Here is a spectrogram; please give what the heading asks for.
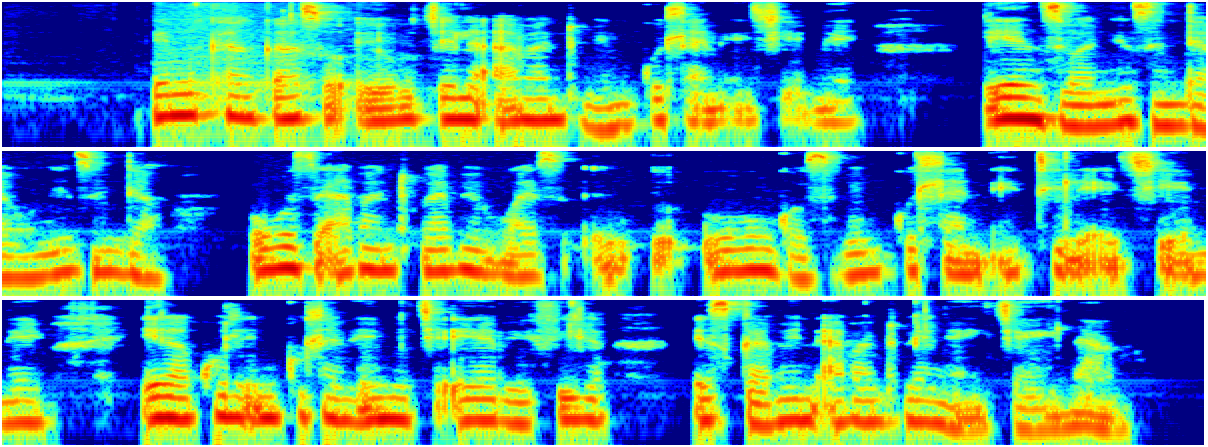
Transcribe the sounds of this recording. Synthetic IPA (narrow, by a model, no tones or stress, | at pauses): emikʰaŋkʼasɔ̰ʔɛ̰joɣut͡ʃʼɛla̰ʔa̰βantʼuŋemikʰuɬa̰nɛ̰ḛt͡ʃʼijɛ̰nɛjɔ | ɛjend͡zʱiwaŋezindʱawɔŋezindʱawɔ | uɣuzɛ̰aβantʼuβaβɛɣwa̰zi | uβuŋoziβemikʰuɬa̰nɛ̰ɛtʰɛlɛ̰ḛt͡ʃʼijɛ̰nɛjɔiɣakʰuluḭmikʰuɬanɛemitʰɛ̰ʔɛjaβefiɣa | esi̥ɡ̥ʱaβenḭʔaβantʼuβɛŋa̰jḭd̥ʒ̥ʱajɛ̰la̰ːŋa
